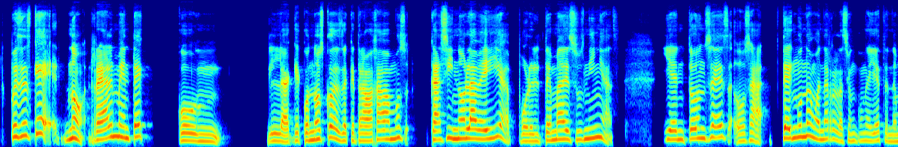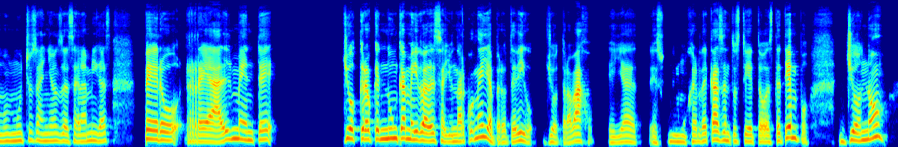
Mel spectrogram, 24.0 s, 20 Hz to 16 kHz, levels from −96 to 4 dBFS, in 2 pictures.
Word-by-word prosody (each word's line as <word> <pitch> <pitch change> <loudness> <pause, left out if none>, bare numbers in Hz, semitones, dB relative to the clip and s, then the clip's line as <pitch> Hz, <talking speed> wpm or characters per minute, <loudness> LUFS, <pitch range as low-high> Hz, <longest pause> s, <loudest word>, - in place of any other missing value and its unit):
Pues, 285 +1 +4
es 310 -1 +2
que, 315 -3 +2
no, 235 +3 +4
realmente 280 +5 +3 0.3
con 175 -5 -1 0.5
la 175 -3 +1
que 190 0 -5
conozco 220 +7 +2
desde 190 -7 0
que 190 - -4
trabajábamos, 220 +7 +1 0.3
casi 215 +4 +3
no 235 +1 +5
la 240 -1 +7
veía, 235 +4 +1
por 175 +1 -3
el 175 -1 -4
tema 205 +3 +1
de 220 - +2
sus 210 +1 -6
niñas. 255 +4 +1 0.6
Y 220 - -1
entonces, 245 +5 0
o 170 +1 -4
sea, 195 +1 -3 0.2
tengo 250 +2 +5
una 295 +2 +3
buena 225 -3 0
relación 180 -5 -7
con 185 +2 -9
ella, 185 +2 -5
tenemos 170 -2 -6
muchos 185 +2 -6
años 180 -1 -5
de 175 -1 -4
ser 165 0 -6
amigas, 180 +1 -5 0.4
pero, 215 -3 +2
realmente, 200 - 0 0.9
yo 235 -1 +2
creo 220 -2 +2
que 225 0 +1
nunca 245 +2 +4
me 225 -3 +1
he - - +3
ido 200 -1 +3
a 185 - +5
desayunar 165 -2 -2
con 215 +7 -3
ella, 275 -2 +2
pero 140 +1 -8
te 155 +2 -4
digo, 160 -4 -2
yo 140 0 -8
trabajo, 175 +8 -1 0.2
ella 145 +1 -6
es 135 -3 -11
una 165 -1 -6
mujer 160 +1 -7
de 175 +1 -3
casa, 205 0 +2
entonces 170 -4 -7
tiene 165 -1 -3
todo 80 - -3
este 185 - -5
tiempo. 255 -3 +2 0.4
Yo 185 +4 -1
no. 235 +6 +1
200 Hz, 175 wpm, -22 LUFS, 175-235 Hz, 0.9 s, la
